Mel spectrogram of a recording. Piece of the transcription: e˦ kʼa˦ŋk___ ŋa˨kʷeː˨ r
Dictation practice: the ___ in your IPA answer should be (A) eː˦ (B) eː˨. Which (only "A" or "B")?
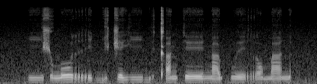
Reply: A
